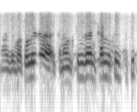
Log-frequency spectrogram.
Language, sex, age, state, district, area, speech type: Santali, male, 45-60, Odisha, Mayurbhanj, rural, conversation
